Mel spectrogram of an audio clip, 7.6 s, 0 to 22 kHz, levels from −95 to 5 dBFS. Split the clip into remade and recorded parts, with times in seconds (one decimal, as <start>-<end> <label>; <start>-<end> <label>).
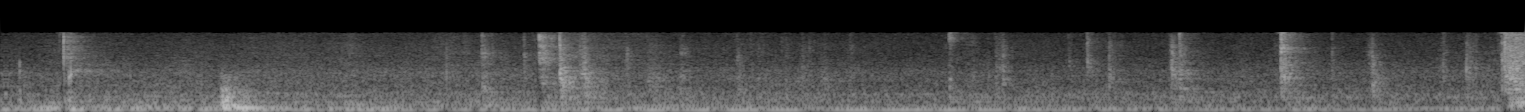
0.0-7.6 recorded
